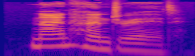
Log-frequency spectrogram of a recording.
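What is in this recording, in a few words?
"nine hundred", English, female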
